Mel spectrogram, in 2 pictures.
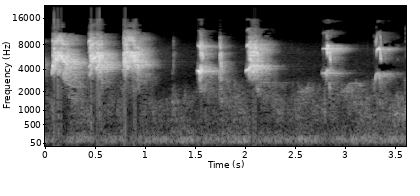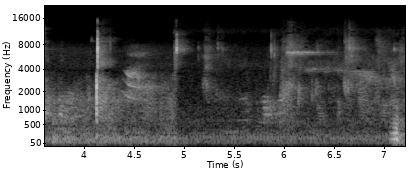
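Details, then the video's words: Rex, a baby monkey, crying loudly while his mother Rose rebuffs him at breastfeeding: a run of piercing, high squealing wails in quick bursts about every half second, then thinning into fainter squeaks and quiet. "Mom Rose Repeatedly Abuse Rex During Breastfeeding, Rex Cry Loudly."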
